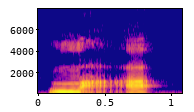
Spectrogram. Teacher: it almost goes down to the below the range of your voice and so you kind of hit that gravelly pit at the bottom · the third tone is it's a dipping tone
